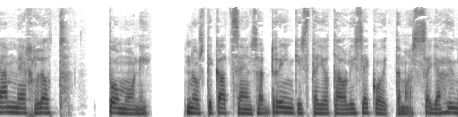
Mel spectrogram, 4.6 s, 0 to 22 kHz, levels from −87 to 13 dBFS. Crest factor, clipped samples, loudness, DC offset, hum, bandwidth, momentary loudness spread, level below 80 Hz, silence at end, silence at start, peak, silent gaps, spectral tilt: 16 dB; under 0.1%; -16 LUFS; under 0.1%; none; 17 kHz; 6 LU; -44 dBFS; 0 s; 0 s; 0 dBFS; none; -6 dB/octave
